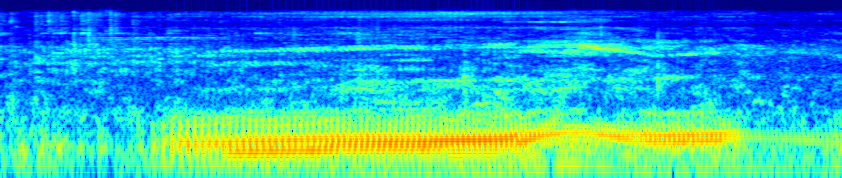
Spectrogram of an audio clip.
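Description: A motor vehicle engine passing close by: it grows louder about a second in, wavers in pitch near the end of its pass, and fades out about five and a half seconds in.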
